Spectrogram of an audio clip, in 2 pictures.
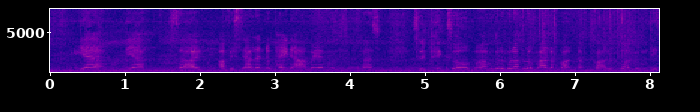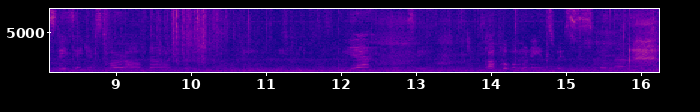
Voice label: leicester accent

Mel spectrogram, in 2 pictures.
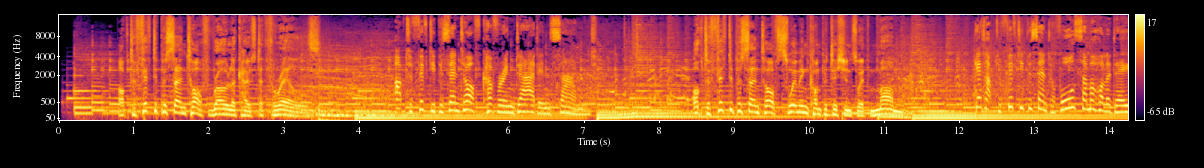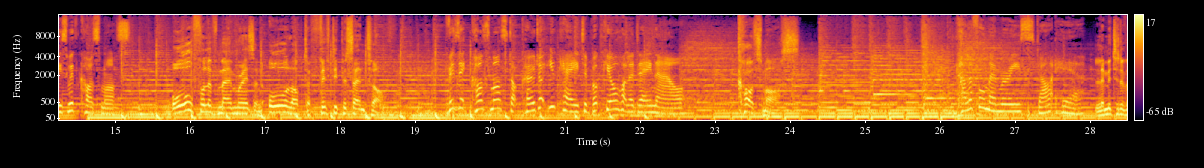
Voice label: radio ad; colourful memories

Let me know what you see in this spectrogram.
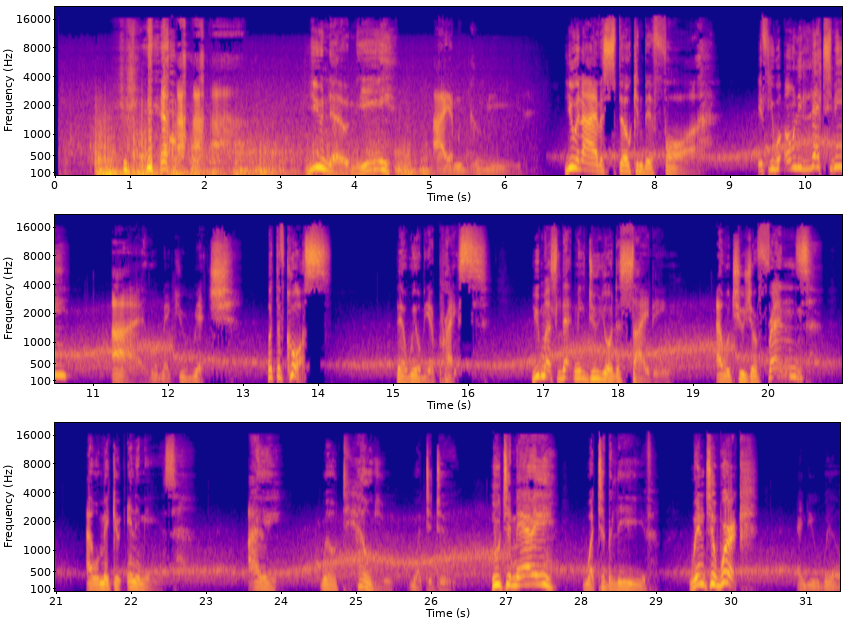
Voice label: voice over; greed

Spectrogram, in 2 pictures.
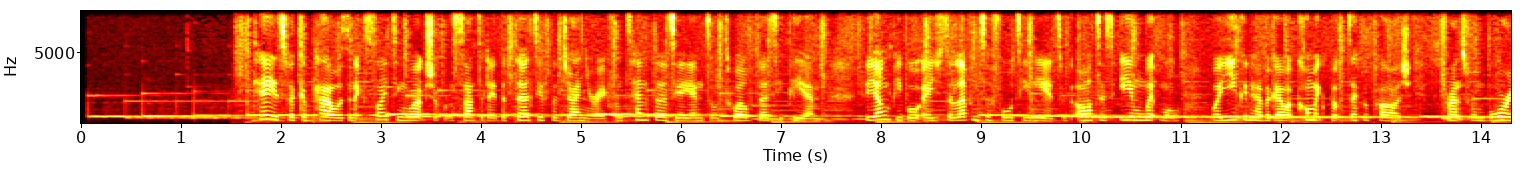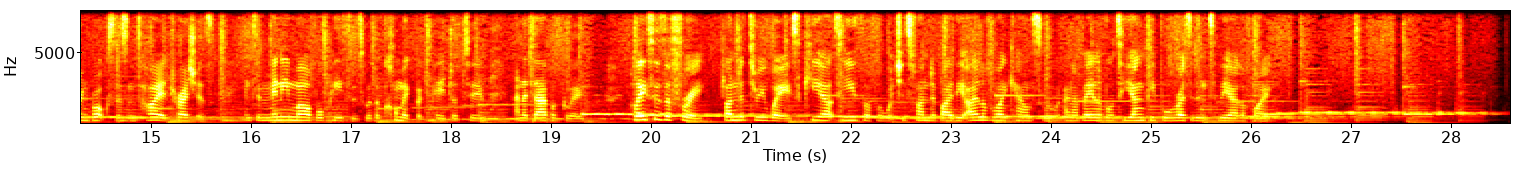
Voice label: promo

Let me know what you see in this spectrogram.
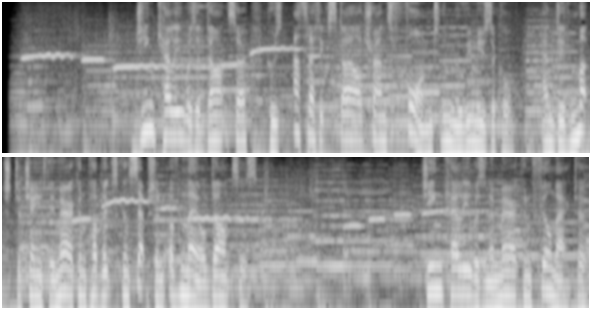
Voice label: documentary

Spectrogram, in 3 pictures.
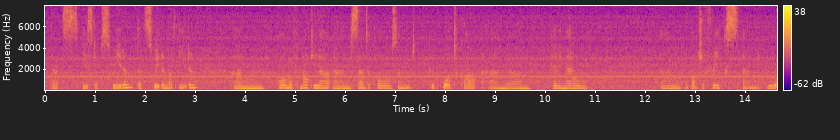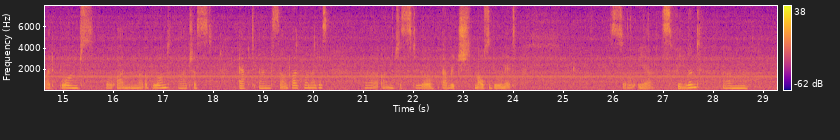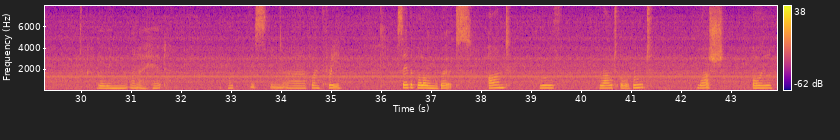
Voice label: accent

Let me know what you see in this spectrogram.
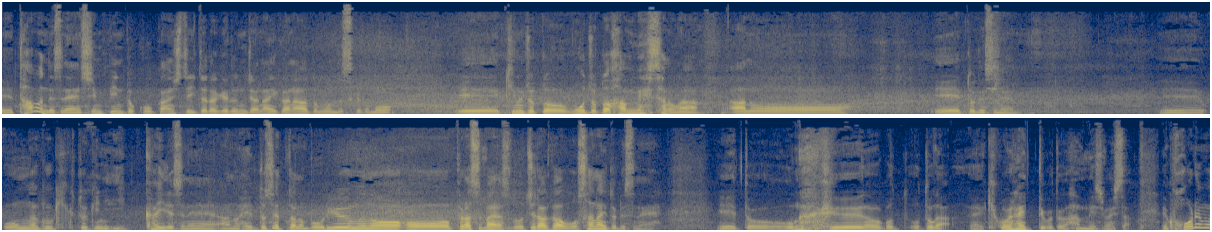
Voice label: voice iphone bar

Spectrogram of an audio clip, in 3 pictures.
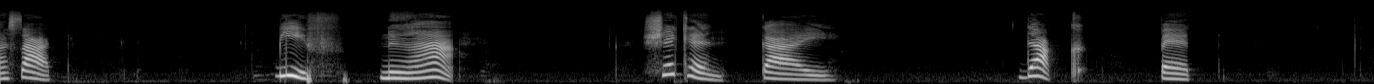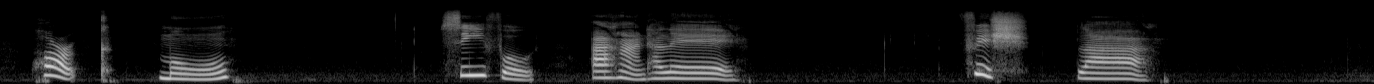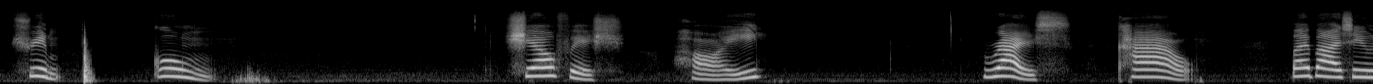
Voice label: thai phrasebook food

